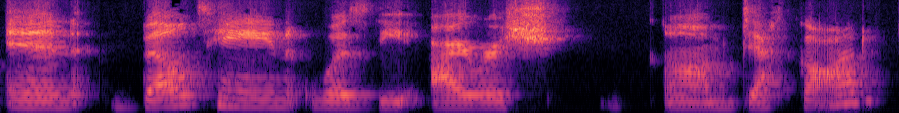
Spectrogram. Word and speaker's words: Beltane: again, a couple different spellings, different pronunciations. Do you say it the same way I do? I say Beltane.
